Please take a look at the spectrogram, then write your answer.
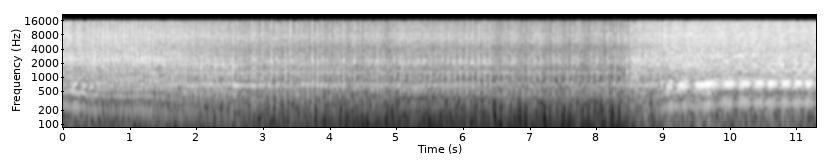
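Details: OS FS-95V four-stroke glow engine, first run after rebuild, Morgan's Omega 15% fuel, Master Airscrew 14x6 prop, OS F plug, electric start: raspy buzz winds up to a steady scream and settles cleanly, no stumbles; fine running despite an overly free throttle arm.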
